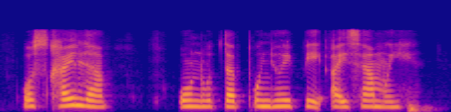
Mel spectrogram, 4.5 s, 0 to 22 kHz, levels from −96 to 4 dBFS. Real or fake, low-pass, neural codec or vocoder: fake; 7.2 kHz; codec, 16 kHz, 0.8 kbps, ZipCodec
